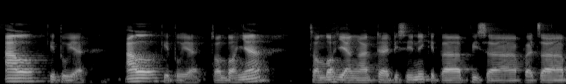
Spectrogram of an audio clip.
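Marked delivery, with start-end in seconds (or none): 0.1-0.5 "Al" said with the l fully and distinctly sounded; clear al. Shown as a demonstration. Teacher showing students how to sound al clearly, crisp l in "Al". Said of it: "maka alif lamnya itu harus dibaca jelas". 1.3-1.6 "Al" said with the l fully and distinctly sounded; clear al. Shown as a demonstration. Teacher showing students how to sound al clearly, crisp l in "Al". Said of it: "maka alif lamnya itu harus dibaca jelas".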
